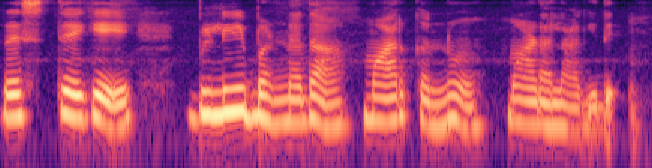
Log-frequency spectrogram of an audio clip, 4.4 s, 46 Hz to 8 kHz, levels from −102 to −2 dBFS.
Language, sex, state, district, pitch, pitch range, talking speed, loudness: Kannada, female, Karnataka, Bangalore, 205 Hz, 175-225 Hz, 85 wpm, -16 LUFS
